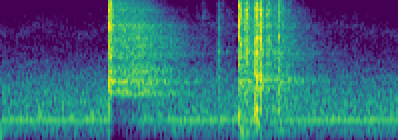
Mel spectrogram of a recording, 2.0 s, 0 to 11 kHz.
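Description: A hand rivet gun sets a rivet on a Porsche 914 throttle positioner: two sharp, close metallic snaps about three-quarters of a second apart, each with a brief rattling tail, over a quiet steady hum.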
